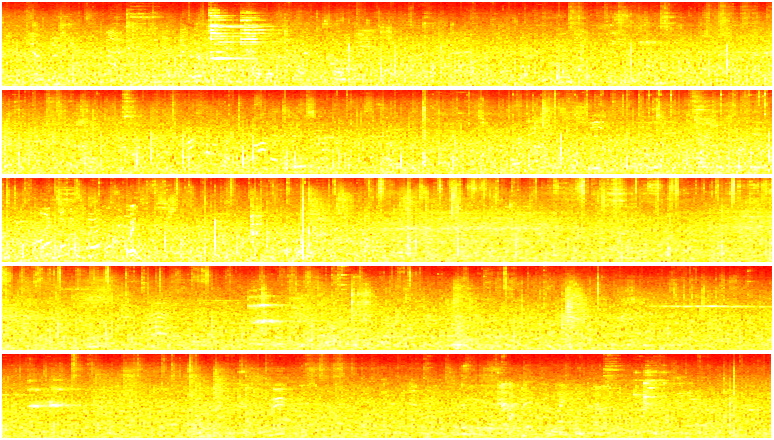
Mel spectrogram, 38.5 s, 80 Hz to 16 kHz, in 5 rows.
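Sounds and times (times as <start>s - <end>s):
pedestrian street ambience in France: 0.0s - 38.4s.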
